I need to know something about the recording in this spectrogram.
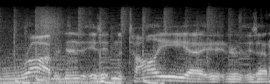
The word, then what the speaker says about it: Natale: joined today with Rob and it is it Natalie is that how you pronounce it yeah actually that that is correct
